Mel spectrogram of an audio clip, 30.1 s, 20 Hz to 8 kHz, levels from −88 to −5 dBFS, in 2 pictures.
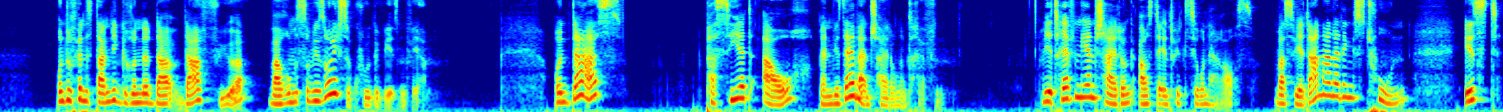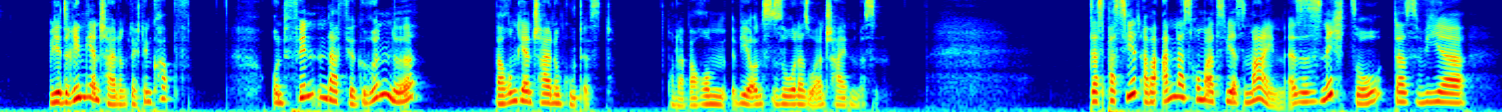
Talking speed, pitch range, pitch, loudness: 160 wpm, 170-275 Hz, 205 Hz, -20 LUFS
